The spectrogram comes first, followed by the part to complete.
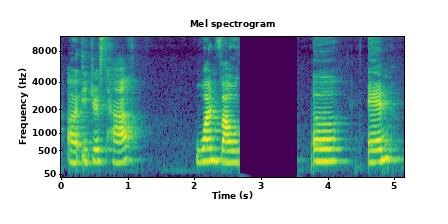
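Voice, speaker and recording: A woman with a Vietnamese accent teaching a pronunciation lesson, slow and careful, repeating each sound aloud. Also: high voice, roomy sound. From southern Vietnam. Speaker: language teacher.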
